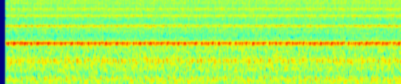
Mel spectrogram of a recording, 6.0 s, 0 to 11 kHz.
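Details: 2006 BMW 750i at idle: steady high-pitched squeal evenly over the idle from the engine bay; owner thought it was the belt but it wasn't; source unidentified.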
